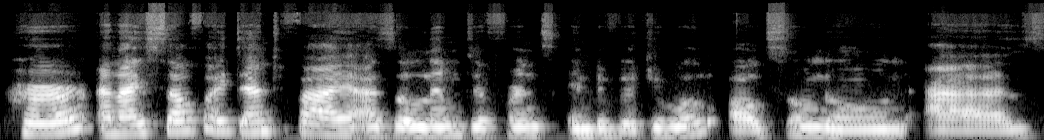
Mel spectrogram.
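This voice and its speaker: A woman from the islands, a guest speaker introducing herself on a video call, energetic and expressive. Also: mid-range voice, normal speed, rough recording. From Bahamas. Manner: energetic, expressive, listing words in lively runs. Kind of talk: upbeat conversational self-introduction.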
